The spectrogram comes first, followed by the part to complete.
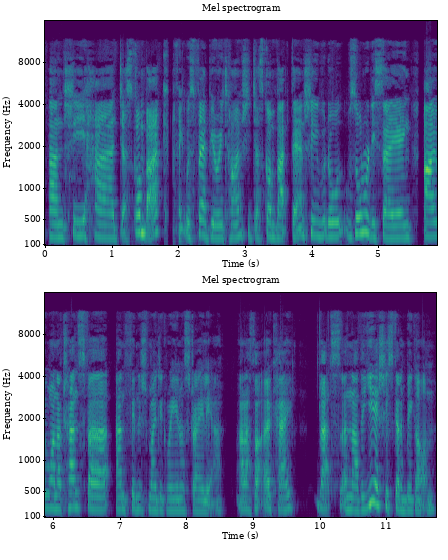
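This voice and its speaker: Bright, gravelly middle-aged woman from Sweden. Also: a little high. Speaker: author guest. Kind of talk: casual interview chat.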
